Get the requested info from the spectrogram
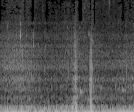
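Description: Steady, muffled low rumble of pool water heard through an underwater camera as a swimmer swims freestyle past, with two short knocks a little after a second in.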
